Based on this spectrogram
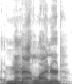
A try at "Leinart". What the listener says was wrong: Leinart? You're saying a D. Well, you're saying Matt Leinart. No, Matt Leinart.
